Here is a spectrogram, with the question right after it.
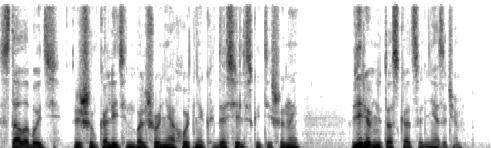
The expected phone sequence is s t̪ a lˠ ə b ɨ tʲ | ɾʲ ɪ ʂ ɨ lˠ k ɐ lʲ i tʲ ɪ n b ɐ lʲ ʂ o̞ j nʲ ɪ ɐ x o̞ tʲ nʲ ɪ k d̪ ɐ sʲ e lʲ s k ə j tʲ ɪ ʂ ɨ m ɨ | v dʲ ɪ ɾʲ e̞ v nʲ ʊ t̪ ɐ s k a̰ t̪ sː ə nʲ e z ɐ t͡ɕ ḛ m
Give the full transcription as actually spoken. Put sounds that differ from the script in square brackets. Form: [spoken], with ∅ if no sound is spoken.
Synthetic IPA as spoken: s t̪ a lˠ ə b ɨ tʲ | ɾʲ ɪ ʂ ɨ lˠ k ɐ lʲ i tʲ ɪ n b ɐ lʲ ʂ o̞ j nʲ ɪ ɐ x o̞ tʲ nʲ ɪ k d̪ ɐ sʲ e lʲ s k ə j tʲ ɪ ʂ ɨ [n] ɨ | v dʲ ɪ ɾʲ e̞ v nʲ ʊ t̪ ɐ s k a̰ t̪ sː ə nʲ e z ɐ t͡ɕ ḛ m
